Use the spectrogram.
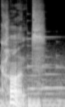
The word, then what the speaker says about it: Kant: let us begin then can't is pronounced kant by convict okay uh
